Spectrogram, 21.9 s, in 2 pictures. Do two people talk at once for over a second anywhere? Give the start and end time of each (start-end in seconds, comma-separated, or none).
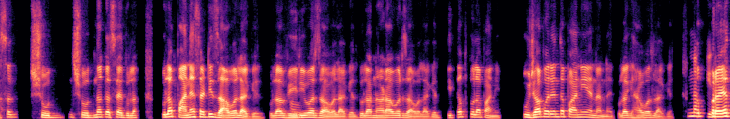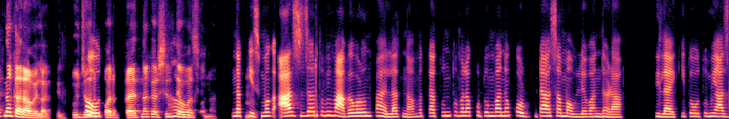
none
